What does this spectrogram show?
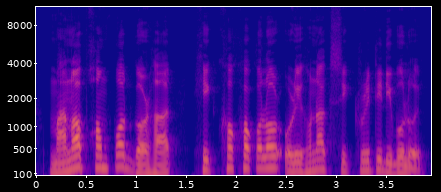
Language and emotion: Assamese, neutral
